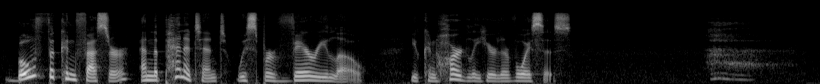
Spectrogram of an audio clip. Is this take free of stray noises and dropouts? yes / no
no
